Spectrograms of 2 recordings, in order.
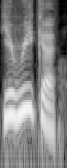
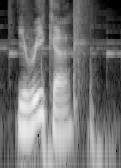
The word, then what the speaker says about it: eureka: engineering and astronomy two eureka dropping the silent h in a transliteration from greek is widely used as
